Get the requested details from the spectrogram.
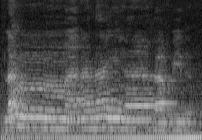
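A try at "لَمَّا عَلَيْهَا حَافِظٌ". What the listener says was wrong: Ulangi, ha-nya panjang. Ma-nya dipanjangkan. Lamma. Hafid.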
